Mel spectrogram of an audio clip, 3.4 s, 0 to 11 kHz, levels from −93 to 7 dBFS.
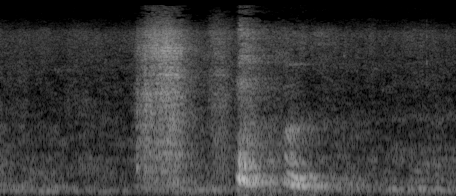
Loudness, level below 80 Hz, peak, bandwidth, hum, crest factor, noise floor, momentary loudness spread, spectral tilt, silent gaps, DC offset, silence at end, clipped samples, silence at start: -32 LUFS; -64 dBFS; -16 dBFS; 10.5 kHz; none; 20 dB; -53 dBFS; 23 LU; -3 dB/octave; none; under 0.1%; 0 s; under 0.1%; 0 s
